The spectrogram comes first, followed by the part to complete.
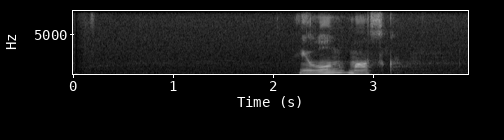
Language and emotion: Russian, neutral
